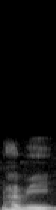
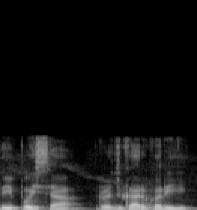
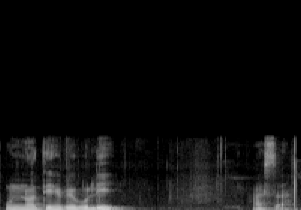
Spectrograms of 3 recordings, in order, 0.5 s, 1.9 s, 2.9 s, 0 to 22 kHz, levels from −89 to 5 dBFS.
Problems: background conversations at intervals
